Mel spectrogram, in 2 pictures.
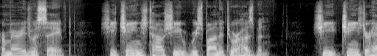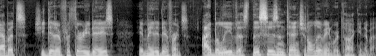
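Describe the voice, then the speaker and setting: Using an unremarkable speaking voice, a man delivers his words at a fairly quick pace. His voice sits at a medium pitch and rises and falls in an ordinary way. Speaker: radio host. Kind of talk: call-in radio show.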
